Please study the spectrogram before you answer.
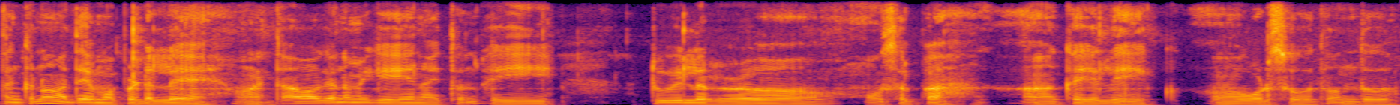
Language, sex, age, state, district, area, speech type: Kannada, male, 60+, Karnataka, Bangalore Rural, rural, spontaneous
